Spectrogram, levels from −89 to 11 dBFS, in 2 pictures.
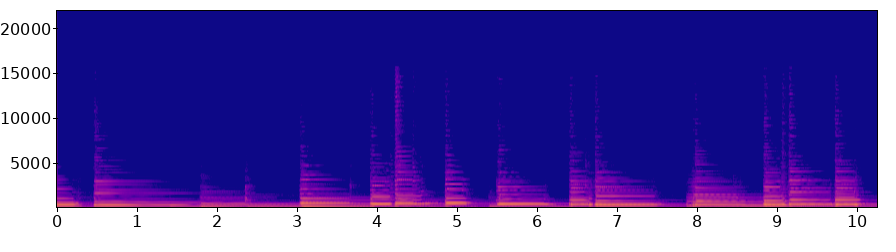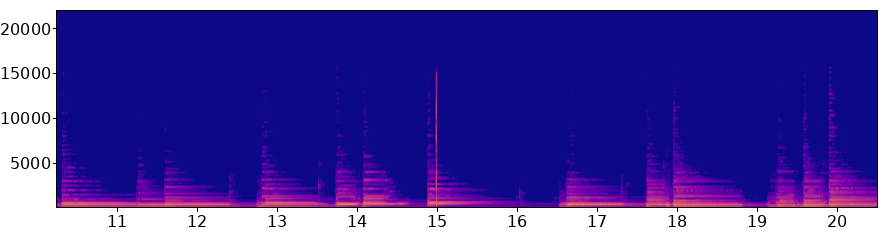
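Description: File header played as audio at 14.99 s: a sharp, loud click where a second piece of audio begins. Its file header was not stripped when the pieces were joined, so those few dozen header bytes play back as samples and snap out regardless of the surrounding sound.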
